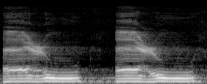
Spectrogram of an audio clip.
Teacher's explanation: Ketika taawuz, bibir kita harus betul-betul dimonyonkan ketika domah.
